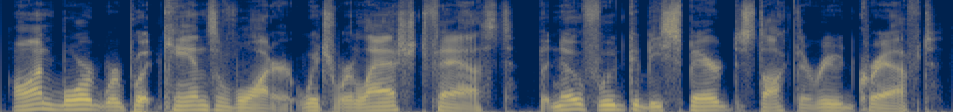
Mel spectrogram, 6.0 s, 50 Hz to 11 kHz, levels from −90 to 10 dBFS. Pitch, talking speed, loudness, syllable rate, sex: 110 Hz, 220 wpm, -20 LUFS, 4.6 syllables/s, male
